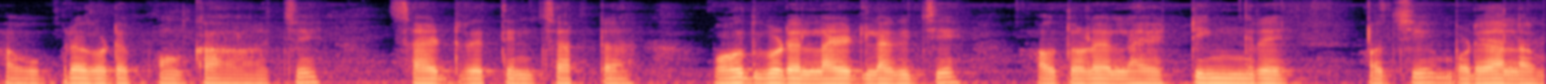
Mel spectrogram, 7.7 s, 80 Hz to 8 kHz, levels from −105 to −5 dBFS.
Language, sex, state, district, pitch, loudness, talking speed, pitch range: Odia, male, Odisha, Malkangiri, 110 Hz, -21 LUFS, 165 wpm, 110-120 Hz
